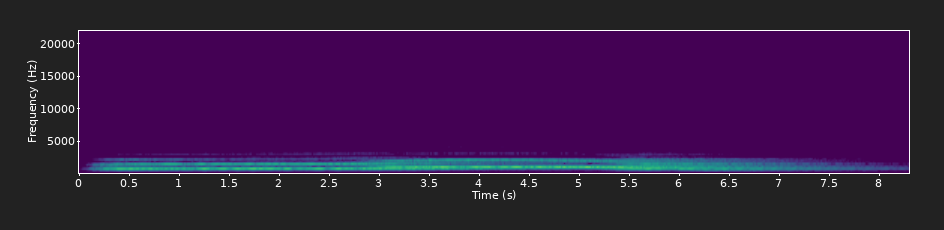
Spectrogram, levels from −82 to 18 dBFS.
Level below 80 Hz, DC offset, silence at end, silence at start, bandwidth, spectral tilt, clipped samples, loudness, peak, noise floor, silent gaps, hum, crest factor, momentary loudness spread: under -90 dBFS; under 0.1%; 1 s; 0.15 s; 2.4 kHz; 7 dB/octave; under 0.1%; -18 LUFS; -6 dBFS; -58 dBFS; none; none; 14 dB; 13 LU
